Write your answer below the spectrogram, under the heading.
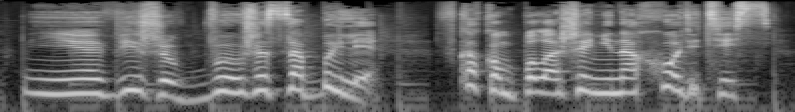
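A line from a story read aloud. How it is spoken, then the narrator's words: Through gritted teeth. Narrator (Russian): процедила Джибрил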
